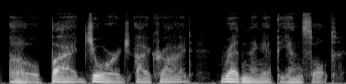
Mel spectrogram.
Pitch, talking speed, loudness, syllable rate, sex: 105 Hz, 155 wpm, -20 LUFS, 4.5 syllables/s, male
